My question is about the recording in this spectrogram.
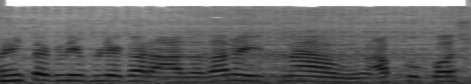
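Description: Men talking, with a low steady rumble underneath.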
